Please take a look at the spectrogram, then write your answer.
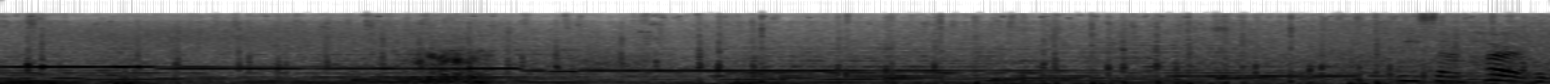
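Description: A horse gallops with steady hoofbeats in The Witcher video game, mixed under game music and ambient sound, with a voice speaking over it.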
